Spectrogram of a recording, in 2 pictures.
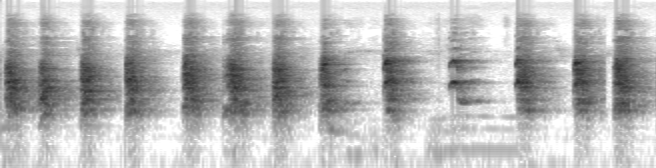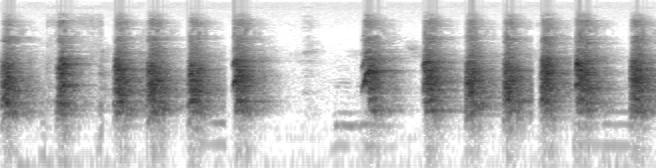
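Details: Dog barking only, the final stage of a sound-habituation training sequence; rapid, loud, evenly spaced barks, about two per second, with a short pause near the middle.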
